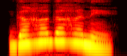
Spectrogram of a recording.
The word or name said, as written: ಗಹಗಹನೆ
